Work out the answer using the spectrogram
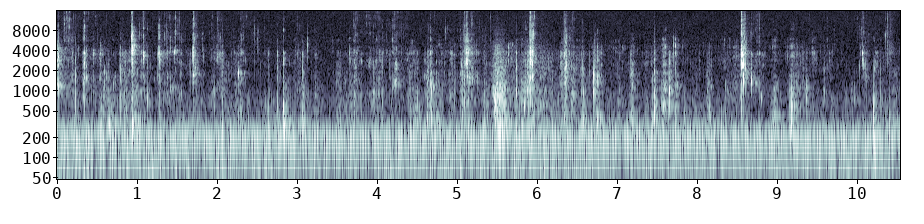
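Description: Close-miked biting and chewing of sauce-coated corn on the cob: a run of sharp, crunchy clicks and wet mouth sounds.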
